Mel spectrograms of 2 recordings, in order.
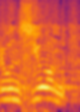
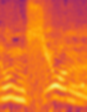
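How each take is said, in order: First: It is said in a plain, normal voice. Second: It is said in an exaggerated, dramatic preacher voice.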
